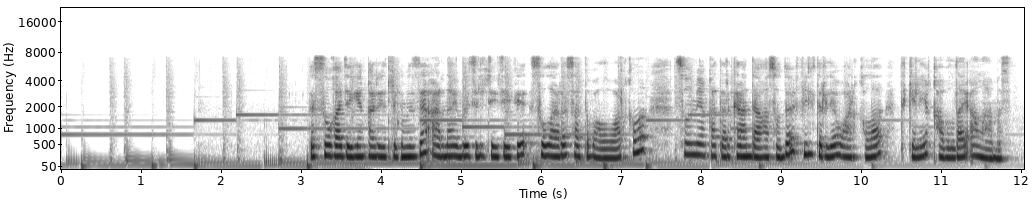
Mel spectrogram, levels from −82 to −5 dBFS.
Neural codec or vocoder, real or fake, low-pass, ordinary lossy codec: none; real; 7.2 kHz; none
